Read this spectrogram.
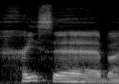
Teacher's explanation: حا middle throat سے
